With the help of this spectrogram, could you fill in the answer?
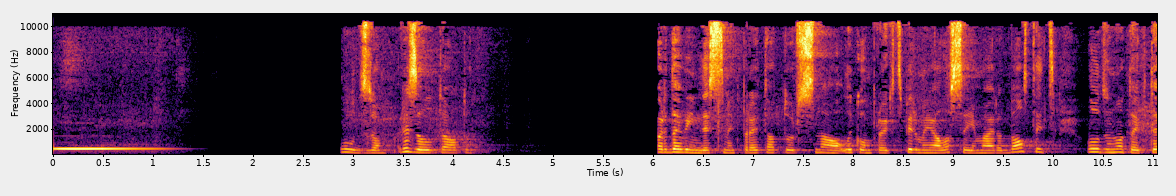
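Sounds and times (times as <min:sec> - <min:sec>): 
parliament voting bell electronic tone: 0:00.0 - 0:01.4
speech: 0:03.0 - 0:04.4, 0:06.0 - 0:11.0.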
